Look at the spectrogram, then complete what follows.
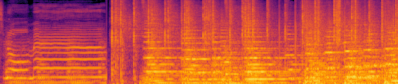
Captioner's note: fireworks explode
